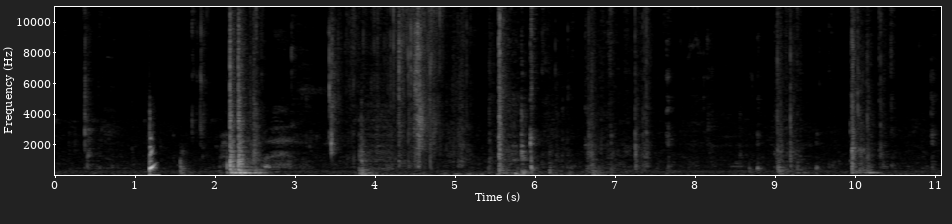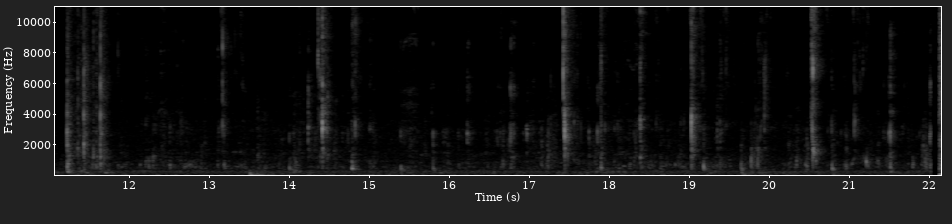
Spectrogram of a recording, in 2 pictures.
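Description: Close-miked chewing and mouth sounds of a man eating a cocoa-dusted chocolate pastry, in many short, irregular clicks and soft wet smacks.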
